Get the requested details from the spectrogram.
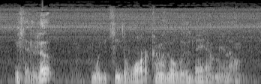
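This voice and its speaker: Through noticeable background noise, a man with a Southern US accent speaks at a moderate pace and a medium pitch. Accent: Southern US rural. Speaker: great-grandfather. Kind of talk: storytelling about own life. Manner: casual, rambling.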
